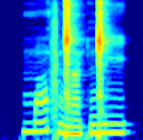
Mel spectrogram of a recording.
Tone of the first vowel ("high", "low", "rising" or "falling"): rising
